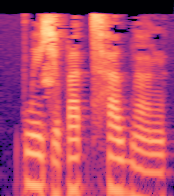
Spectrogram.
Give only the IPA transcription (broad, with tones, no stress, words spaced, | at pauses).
kwe˥˧ɕə˧ pa˦t̚ t͡sʰa˦w bã˧ŋ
